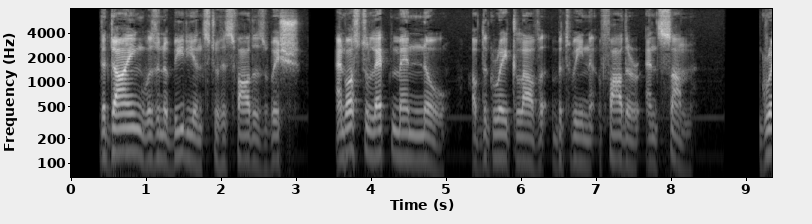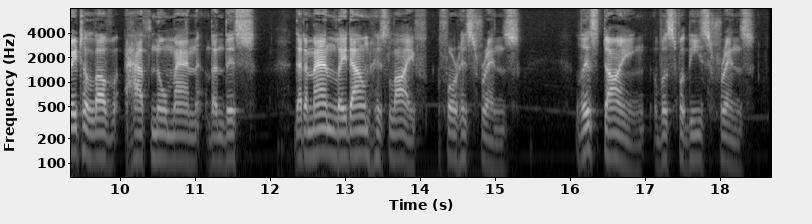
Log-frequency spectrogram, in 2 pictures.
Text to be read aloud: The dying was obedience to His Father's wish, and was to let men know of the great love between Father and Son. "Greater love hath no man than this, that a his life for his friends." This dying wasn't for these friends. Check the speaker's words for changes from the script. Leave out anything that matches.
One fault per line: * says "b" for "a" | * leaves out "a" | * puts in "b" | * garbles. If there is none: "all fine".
* puts in "in"
* puts in "man lay down"
* says "was" for "wasn't"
